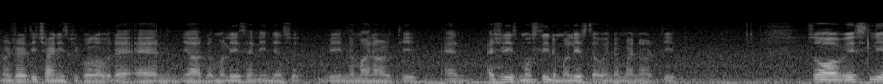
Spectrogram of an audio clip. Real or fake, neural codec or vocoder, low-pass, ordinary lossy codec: real; none; 7.2 kHz; none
